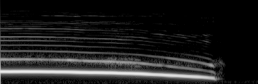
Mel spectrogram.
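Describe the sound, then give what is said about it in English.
A single loud, sustained wailing tone, like an alarm siren, holds steady for about two seconds before sagging in pitch and cutting off abruptly. It may be a voice imitating the siren. It is an alarm sounded in Lagos, heard from well outside the city. “The siren blares, deafening despite how far we are from the city.”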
